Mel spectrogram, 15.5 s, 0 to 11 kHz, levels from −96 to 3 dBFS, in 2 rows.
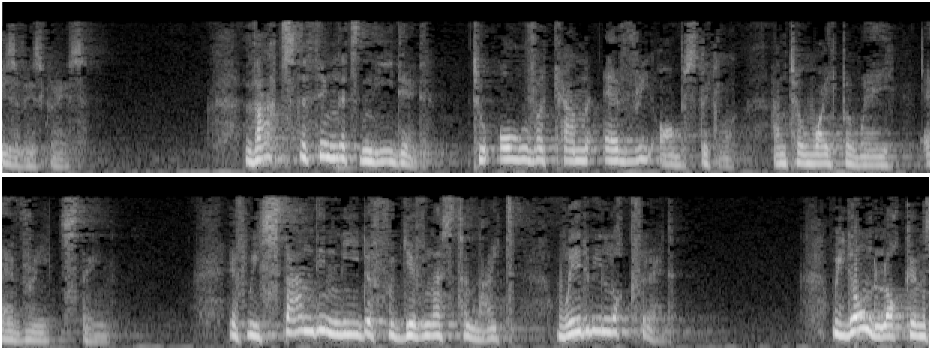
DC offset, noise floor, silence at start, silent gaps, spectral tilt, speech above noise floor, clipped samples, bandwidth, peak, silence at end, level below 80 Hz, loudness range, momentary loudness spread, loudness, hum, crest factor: under 0.1%; -59 dBFS; 0 s; none; -7.5 dB/octave; 40 dB; under 0.1%; 8 kHz; -2 dBFS; 0 s; -56 dBFS; 8 LU; 18 LU; -20 LUFS; none; 18 dB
